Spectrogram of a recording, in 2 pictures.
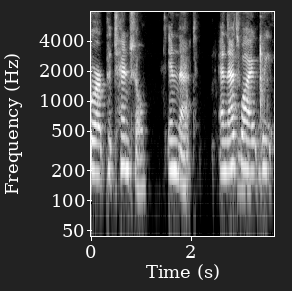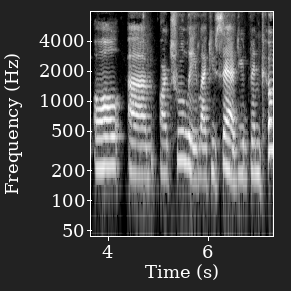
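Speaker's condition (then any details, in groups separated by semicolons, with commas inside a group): No condition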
